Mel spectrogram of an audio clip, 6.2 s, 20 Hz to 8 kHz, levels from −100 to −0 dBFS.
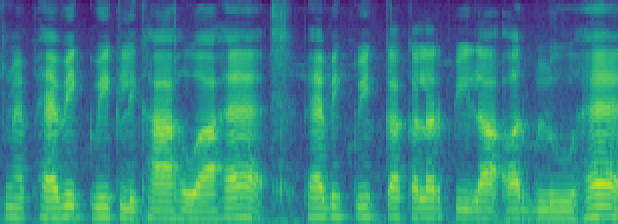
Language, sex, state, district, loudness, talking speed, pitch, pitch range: Hindi, male, Jharkhand, Deoghar, -19 LUFS, 115 wpm, 125 Hz, 115-130 Hz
